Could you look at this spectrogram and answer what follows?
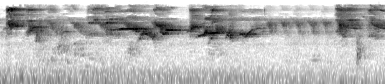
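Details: High, rapid warbling of a canary in the morning, bursts of twittering trills separated by short gaps, a sharp bright note opening the sequence, quiet background.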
